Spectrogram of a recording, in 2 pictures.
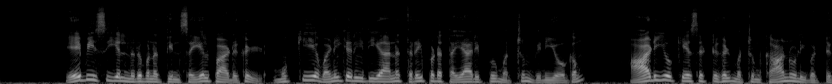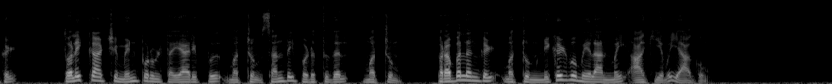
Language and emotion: Tamil, neutral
